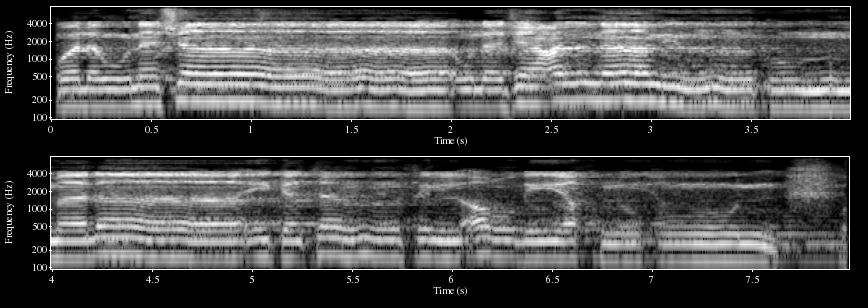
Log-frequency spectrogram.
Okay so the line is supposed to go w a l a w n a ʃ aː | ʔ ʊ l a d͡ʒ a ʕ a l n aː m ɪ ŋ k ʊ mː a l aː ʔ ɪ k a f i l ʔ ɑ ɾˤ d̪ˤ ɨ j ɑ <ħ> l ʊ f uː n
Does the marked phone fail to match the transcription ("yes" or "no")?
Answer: yes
